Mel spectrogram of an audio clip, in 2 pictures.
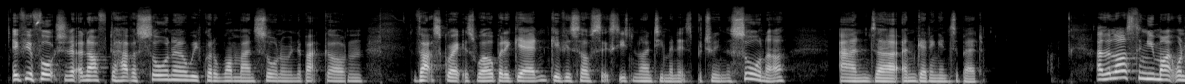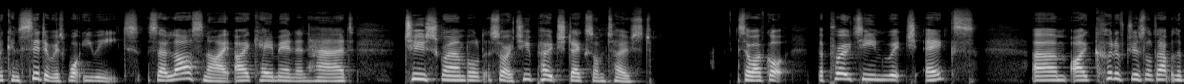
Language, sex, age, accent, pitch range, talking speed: English, female, 40-59, British, 155-200 Hz, 205 wpm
